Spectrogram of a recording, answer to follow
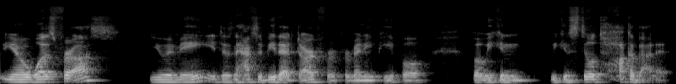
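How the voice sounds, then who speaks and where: A man's voice: low-pitched, darkish tone. A man speaking as a podcast guest, earnest and reflective, often repeating words as he gathers his thoughts. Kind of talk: interview conversation.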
